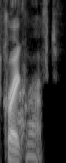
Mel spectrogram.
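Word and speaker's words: Cracraft: how to pronounce this if it's craw craft or crate craft um it's craycraft crankcraft okay that's what i thought but i i think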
